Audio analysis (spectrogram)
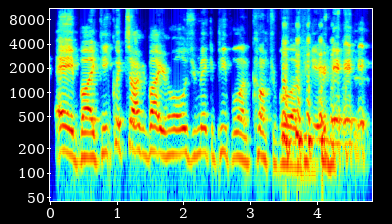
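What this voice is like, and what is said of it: New York accent. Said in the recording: “in a true New York accent”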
